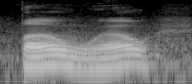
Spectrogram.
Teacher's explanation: Quando a gente fala pão, ão, você sente que quase lá na campainha ela mexe.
